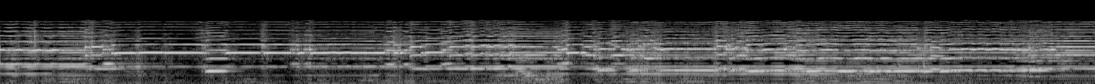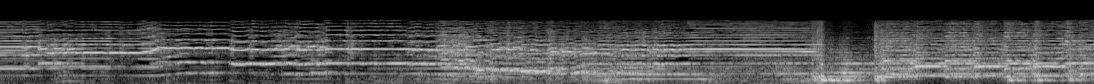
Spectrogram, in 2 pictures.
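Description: Kamancha, the Azerbaijani bowed spike fiddle, playing a solo mugham melody with long held notes and slides between them. A brief break and a low thump come just before the end.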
